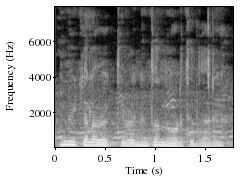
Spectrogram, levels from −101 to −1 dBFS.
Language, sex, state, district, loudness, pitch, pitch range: Kannada, male, Karnataka, Koppal, -14 LUFS, 150 Hz, 140-155 Hz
